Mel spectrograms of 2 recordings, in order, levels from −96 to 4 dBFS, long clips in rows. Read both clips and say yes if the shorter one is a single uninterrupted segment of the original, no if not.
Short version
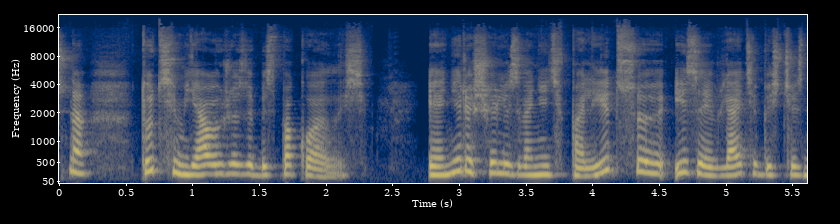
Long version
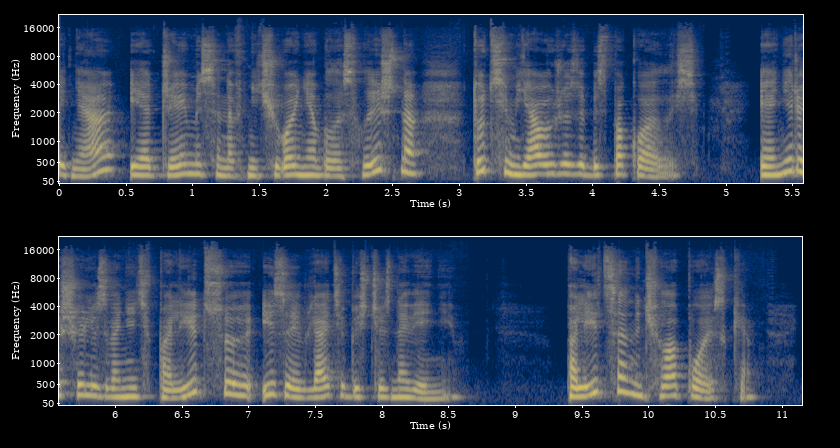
yes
